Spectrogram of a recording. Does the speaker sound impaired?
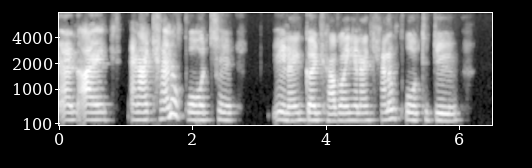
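Yes: cerebral palsy; battery-powered wheelchair user, bilateral cochlear implants for hearing loss, carries spare cochlear implant.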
